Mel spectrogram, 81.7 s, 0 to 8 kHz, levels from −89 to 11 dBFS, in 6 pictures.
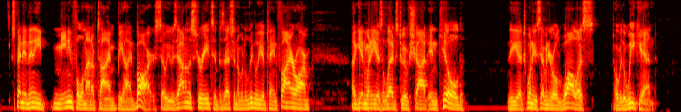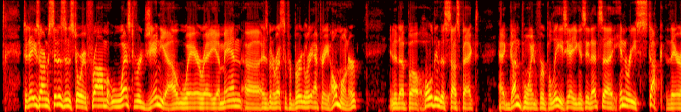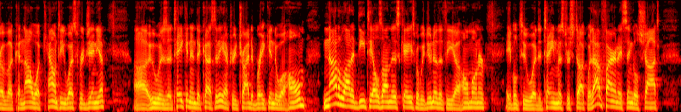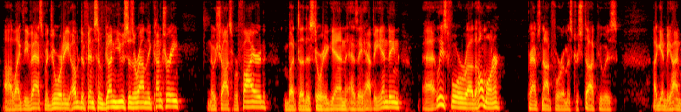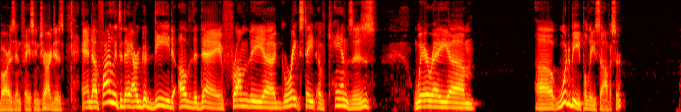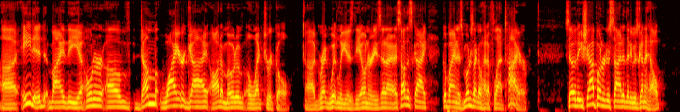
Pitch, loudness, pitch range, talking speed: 125 Hz, -20 LUFS, 110-145 Hz, 175 wpm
